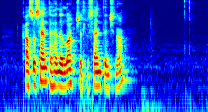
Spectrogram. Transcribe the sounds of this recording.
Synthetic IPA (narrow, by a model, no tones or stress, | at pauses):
kʰɑsɔsɛnt̪əɦɛnːəlɔnt͡ʃət̪ʰl̩sɛnt̪ɪnçənə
